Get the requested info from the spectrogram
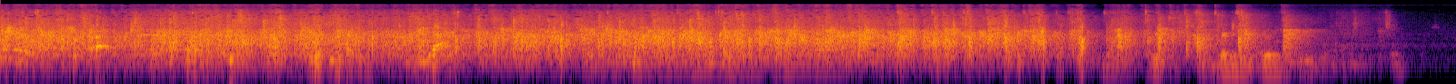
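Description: Audience applauding, many hands clapping together; the clapping thins out near the end and dies away.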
